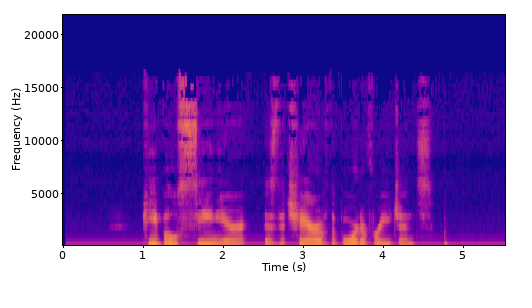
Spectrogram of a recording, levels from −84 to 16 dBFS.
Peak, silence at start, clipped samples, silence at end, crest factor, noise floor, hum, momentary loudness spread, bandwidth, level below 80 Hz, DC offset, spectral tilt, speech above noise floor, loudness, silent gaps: -2 dBFS; 1 s; under 0.1%; 0.65 s; 18 dB; -45 dBFS; none; 16 LU; 16.5 kHz; -50 dBFS; under 0.1%; -3.5 dB/octave; 28 dB; -17 LUFS; none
